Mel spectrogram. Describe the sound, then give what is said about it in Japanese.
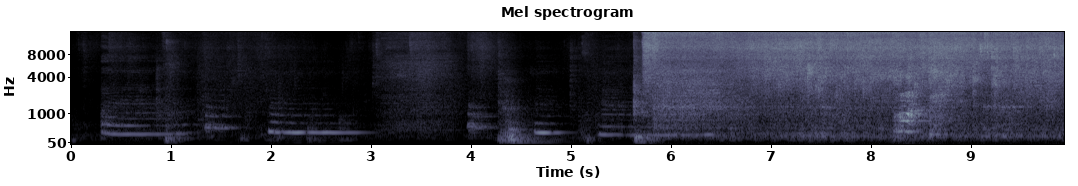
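Voiced sounds fill the first half, then a steady rush of shower water starts and keeps running as soap suds are rinsed off a body. “ちょっと体に精子ついちゃったし、てかまだ全然泡まみれだし、体流すか。”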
